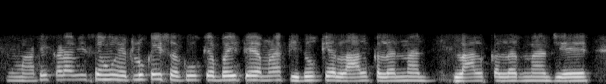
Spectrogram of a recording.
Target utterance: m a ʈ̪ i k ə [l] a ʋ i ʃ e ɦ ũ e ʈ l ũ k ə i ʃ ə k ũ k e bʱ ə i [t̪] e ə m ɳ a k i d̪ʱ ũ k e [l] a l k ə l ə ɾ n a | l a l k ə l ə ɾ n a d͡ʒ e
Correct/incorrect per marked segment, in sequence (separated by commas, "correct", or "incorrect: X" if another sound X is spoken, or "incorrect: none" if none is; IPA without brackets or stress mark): incorrect: ɽ, correct, correct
